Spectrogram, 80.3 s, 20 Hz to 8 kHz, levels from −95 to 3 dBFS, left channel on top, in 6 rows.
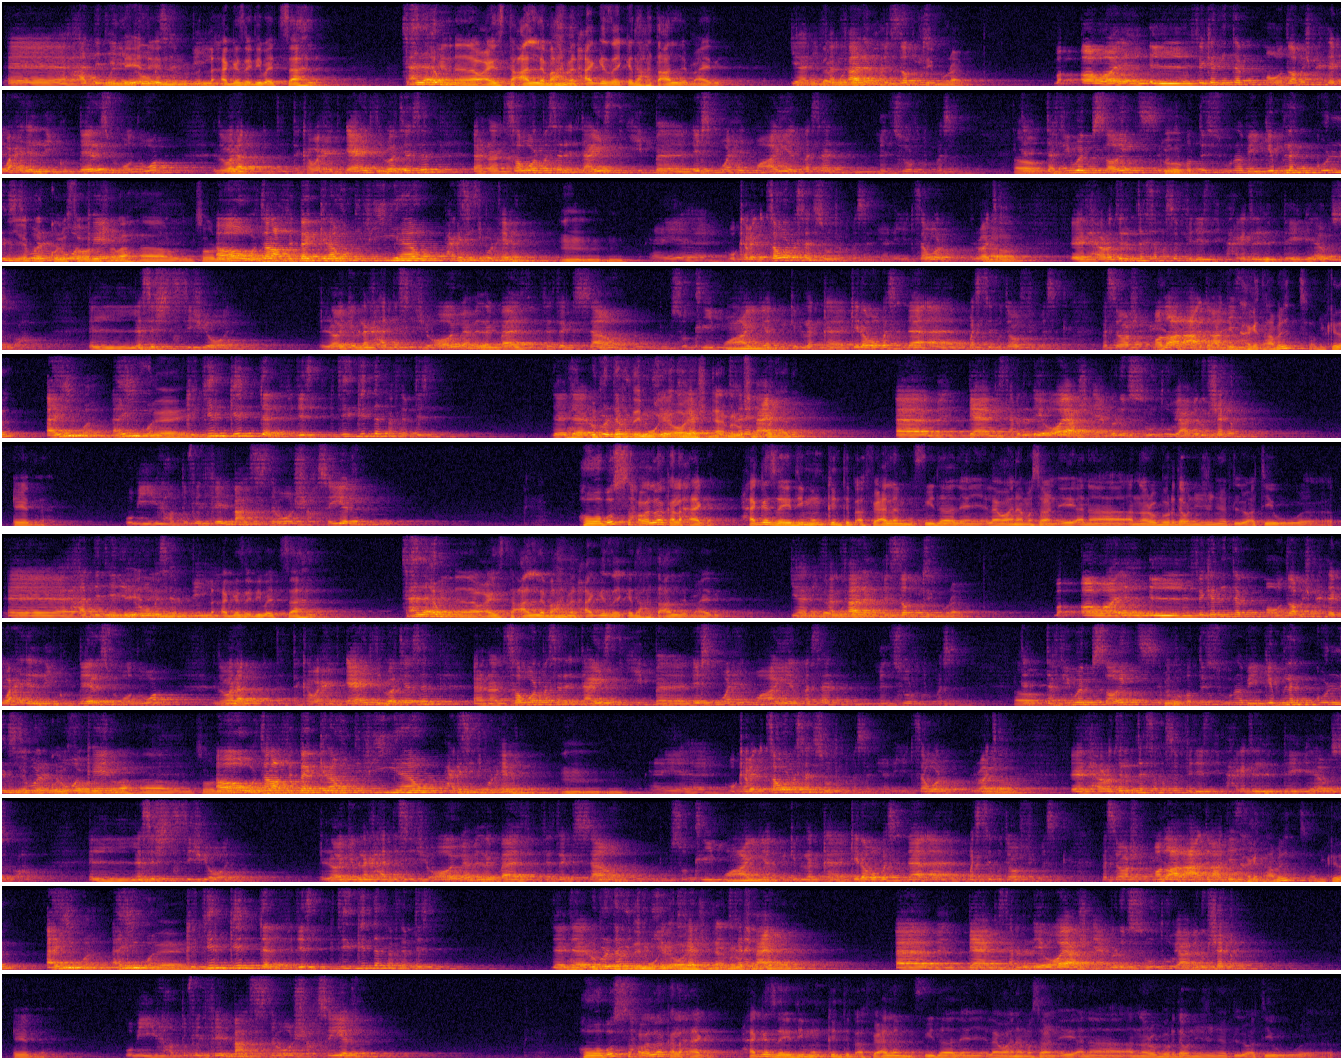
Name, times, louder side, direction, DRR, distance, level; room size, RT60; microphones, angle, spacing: voice 1, 0.1-2.2 4.0-4.5 7.9-8.7 9.0-9.1 10.5-14.9 15.5-15.8 16.4-17.7 18.1-22.9 23.6-25.1 25.6-28.0 28.9-32.0 33.3-36.2 36.5-36.8 37.5-40.4 41.0-42.5 43.3-50.6 51.2-52.7 54.0-55.1 55.4-57.8 59.1-61.3 62.5-65.8 68.2-70.5, left 1 dB, 20° right, -2 dB, 3.7 m, -22 dB
voice 2, 1.0-3.2 4.4-7.2 7.9-8.6 9.2-9.7 23.5-23.8 25.0-25.3 26.8-29.2 29.5-29.7 30.0-30.2 31.4-31.7 32.4-33.0 36.6-36.9 47.4-48.0 51.7-51.8 52.2-53.7 55.0-55.5 59.2-61.6 67.1-67.4 72.7-74.1 74.4-80.3, left 3 dB, 30° left, 8 dB, 0.5 m, -22 dB
16.0 x 10.0 x 7.7 m, 1.5 s
head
